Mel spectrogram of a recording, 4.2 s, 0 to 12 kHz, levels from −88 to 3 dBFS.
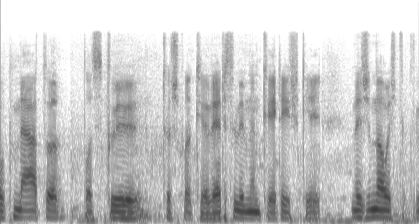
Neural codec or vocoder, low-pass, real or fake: codec, 16 kHz, 1 kbps, X-Codec, HuBERT features, trained on general audio; 7.2 kHz; fake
